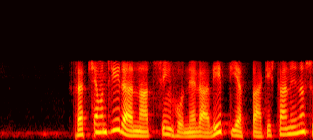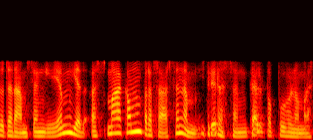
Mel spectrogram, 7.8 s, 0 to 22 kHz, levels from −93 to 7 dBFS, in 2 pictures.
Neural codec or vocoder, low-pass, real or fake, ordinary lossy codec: codec, 24 kHz, 0.9 kbps, WavTokenizer, medium speech release version 2; 3.6 kHz; fake; none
